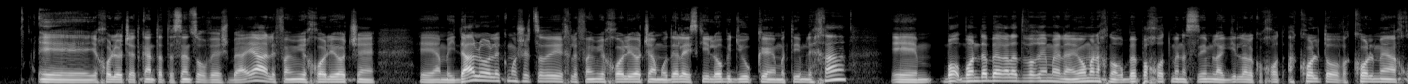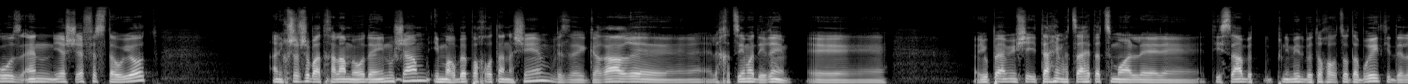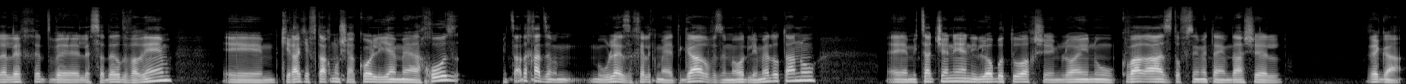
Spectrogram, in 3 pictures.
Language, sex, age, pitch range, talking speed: Hebrew, male, 20-39, 105-130 Hz, 155 wpm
